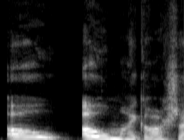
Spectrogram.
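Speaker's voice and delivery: loud, drawn-out mock dismay; shocked realization. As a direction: let the "oh" burst out slowly. Acted shock at learning of hit.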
